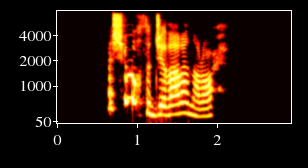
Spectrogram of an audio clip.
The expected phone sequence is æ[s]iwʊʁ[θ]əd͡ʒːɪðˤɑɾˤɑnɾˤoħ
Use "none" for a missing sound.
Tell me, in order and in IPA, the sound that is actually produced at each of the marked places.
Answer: ʃ, θ

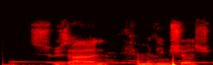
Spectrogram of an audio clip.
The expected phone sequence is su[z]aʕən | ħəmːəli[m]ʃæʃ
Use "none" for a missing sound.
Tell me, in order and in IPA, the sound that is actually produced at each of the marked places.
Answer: z, m

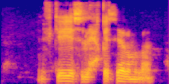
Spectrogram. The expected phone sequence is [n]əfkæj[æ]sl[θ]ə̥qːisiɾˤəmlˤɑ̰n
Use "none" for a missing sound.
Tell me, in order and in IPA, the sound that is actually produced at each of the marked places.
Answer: n, æ, ħ

